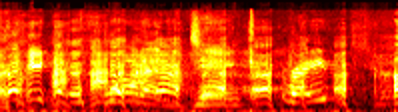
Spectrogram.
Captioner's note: laughter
